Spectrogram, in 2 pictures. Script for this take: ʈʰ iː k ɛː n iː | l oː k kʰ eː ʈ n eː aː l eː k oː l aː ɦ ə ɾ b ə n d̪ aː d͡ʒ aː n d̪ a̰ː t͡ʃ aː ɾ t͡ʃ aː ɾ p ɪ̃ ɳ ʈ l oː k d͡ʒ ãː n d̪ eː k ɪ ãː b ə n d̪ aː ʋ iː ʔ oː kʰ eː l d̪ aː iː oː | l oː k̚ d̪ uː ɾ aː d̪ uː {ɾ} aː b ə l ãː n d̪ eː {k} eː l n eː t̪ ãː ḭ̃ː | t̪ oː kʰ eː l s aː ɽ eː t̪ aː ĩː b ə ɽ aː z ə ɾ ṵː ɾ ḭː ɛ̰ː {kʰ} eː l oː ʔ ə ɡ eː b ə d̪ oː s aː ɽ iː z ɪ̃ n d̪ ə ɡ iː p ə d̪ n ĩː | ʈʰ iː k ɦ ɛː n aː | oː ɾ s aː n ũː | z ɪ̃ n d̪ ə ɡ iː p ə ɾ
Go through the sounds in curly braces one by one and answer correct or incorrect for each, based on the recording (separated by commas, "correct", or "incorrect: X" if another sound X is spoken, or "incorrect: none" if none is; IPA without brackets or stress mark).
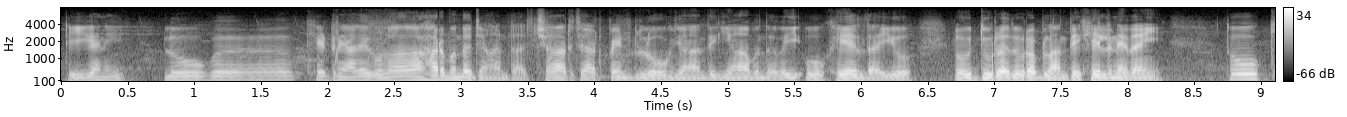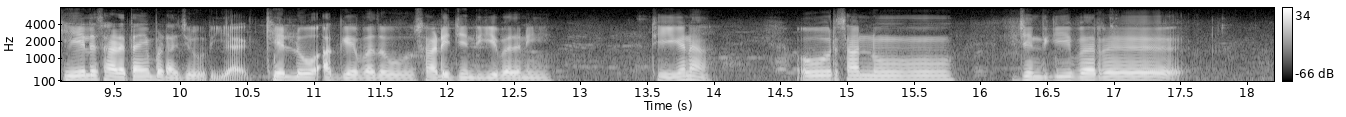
correct, incorrect: kʰ, correct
